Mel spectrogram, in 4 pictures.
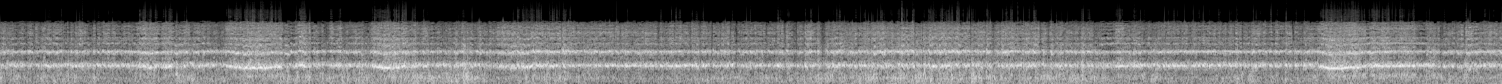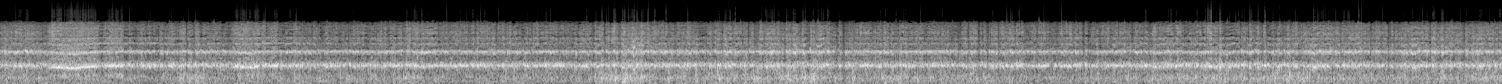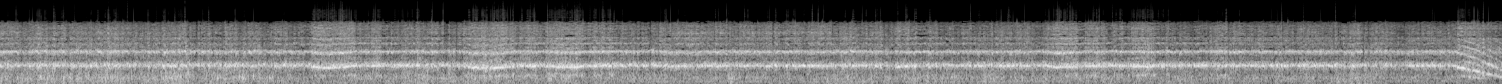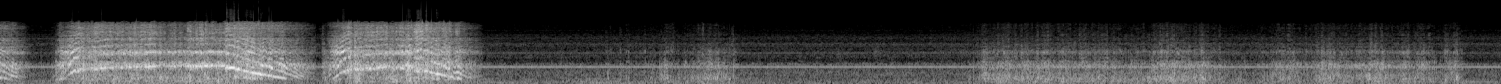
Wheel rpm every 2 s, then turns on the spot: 230, 230, 230, 240, 230, 230, 230, 230, 230, 230, 230, 230, 230, 230, 230, 230, 230, 230, 230, 240, 230, 230, 110, 160, 80, 10, 0, 10, 20, 20.
54-60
